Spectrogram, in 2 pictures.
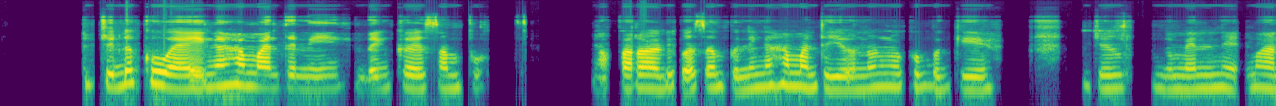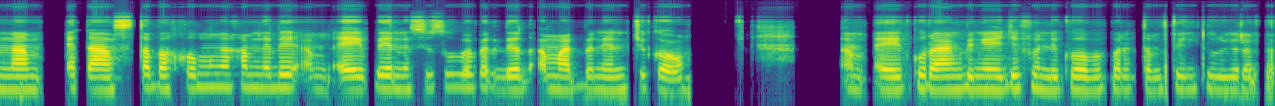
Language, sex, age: Wolof, female, 25-35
